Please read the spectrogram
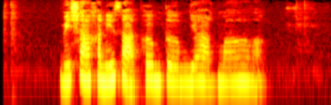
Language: Thai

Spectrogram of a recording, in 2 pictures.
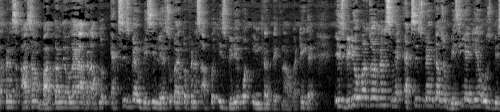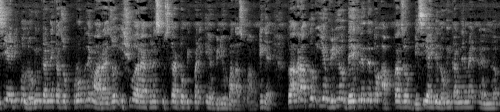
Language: Hindi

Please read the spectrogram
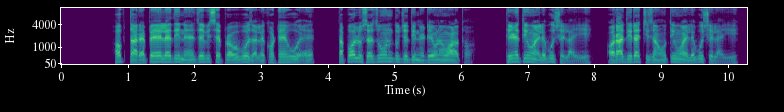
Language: Mahasu Pahari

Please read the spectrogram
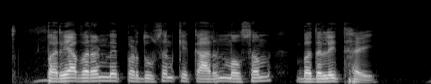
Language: Magahi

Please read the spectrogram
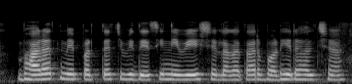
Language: Maithili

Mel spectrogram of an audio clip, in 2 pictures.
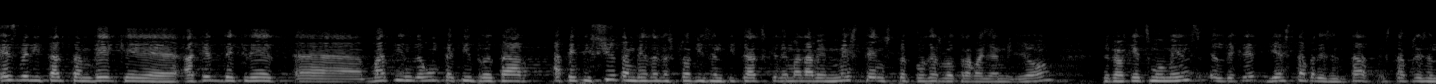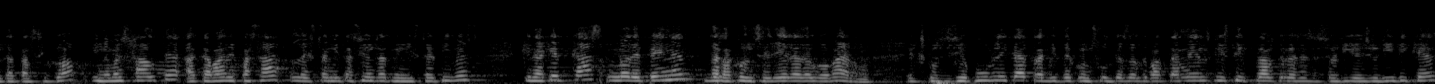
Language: Catalan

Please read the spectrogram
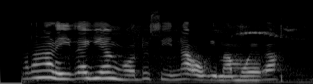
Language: Kikuyu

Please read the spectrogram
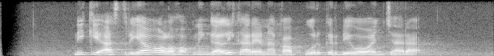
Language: Sundanese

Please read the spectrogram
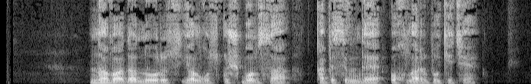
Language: Uyghur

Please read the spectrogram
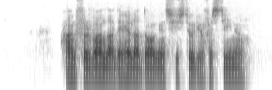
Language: Swedish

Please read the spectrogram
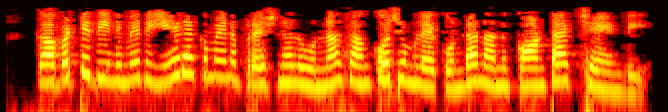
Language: Telugu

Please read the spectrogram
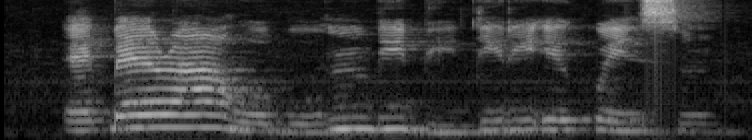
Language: Igbo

